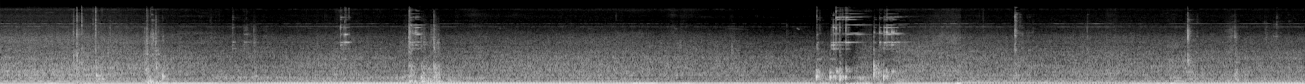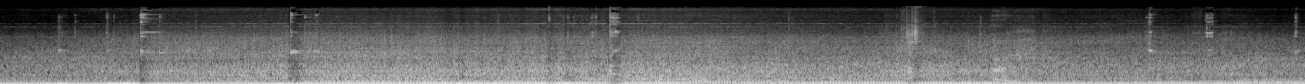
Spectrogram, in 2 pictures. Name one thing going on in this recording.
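Metal parts clank and knock as equipment is handled.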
